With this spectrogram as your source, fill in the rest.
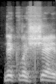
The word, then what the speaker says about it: Nick Lachey: pronounced Let's see here. Nick Lachey. Nick Lachey, that's right.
